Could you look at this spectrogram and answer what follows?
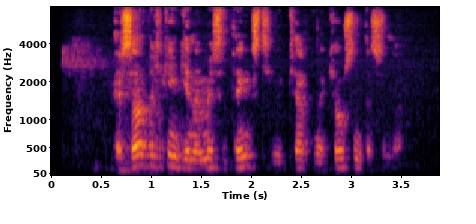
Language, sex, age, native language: Icelandic, male, 40-49, Icelandic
